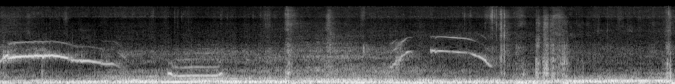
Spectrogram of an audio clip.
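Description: Kitten meowing: a long falling mew at the start, a short lower call near two seconds, and a rising-then-falling mew about four seconds in. All of it sits over a steady low rumble.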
